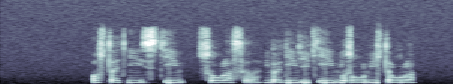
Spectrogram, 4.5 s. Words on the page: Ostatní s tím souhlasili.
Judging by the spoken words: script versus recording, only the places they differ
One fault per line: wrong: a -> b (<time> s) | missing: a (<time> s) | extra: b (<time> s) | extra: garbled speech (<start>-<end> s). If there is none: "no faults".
extra: garbled speech (2.6-4.1 s)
